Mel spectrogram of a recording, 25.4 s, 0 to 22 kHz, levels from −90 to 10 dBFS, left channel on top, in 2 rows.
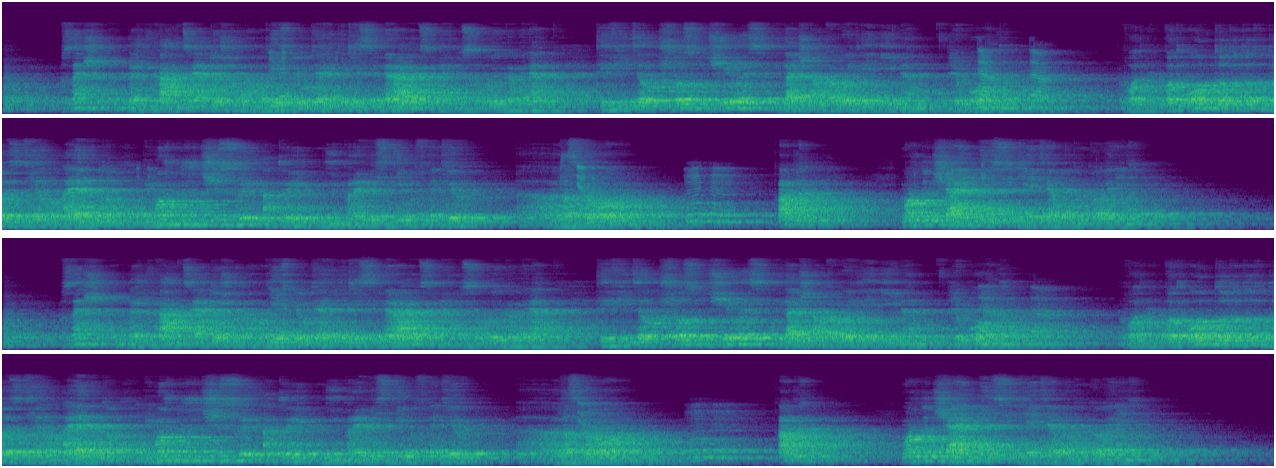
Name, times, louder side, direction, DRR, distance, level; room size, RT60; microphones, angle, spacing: voice 1, 0.2-5.4 5.9-9.1 9.4-10.1 11.1-13.5 14.1-17.3 17.8-18.9 20.5-20.8 21.7-23.9, equal, 10° left, -13 dB, 1.3 m, -23 dB
voice 2, 9.6-10.5 13.5-14.3 18.2-18.7 19.5-20.1 21.8-23.1 23.6-24.1, left 2 dB, 45° left, 4 dB, 0.5 m, -33 dB
8.5 x 3.4 x 5.1 m, 2.7 s
head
